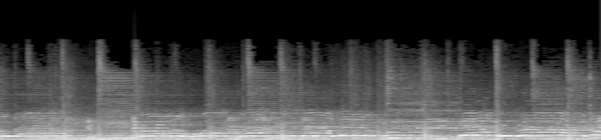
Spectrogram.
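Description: Live rock band playing: a woman sings held lead-vocal notes over electric guitars and a drum kit keeping a steady beat with cymbal hits.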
